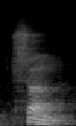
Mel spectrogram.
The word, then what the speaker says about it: sommes: Nous sommes. M-E-S ne se prononce pas.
